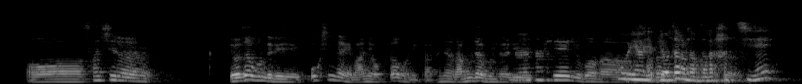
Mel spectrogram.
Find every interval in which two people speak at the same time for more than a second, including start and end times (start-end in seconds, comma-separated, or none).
6.2-7.5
